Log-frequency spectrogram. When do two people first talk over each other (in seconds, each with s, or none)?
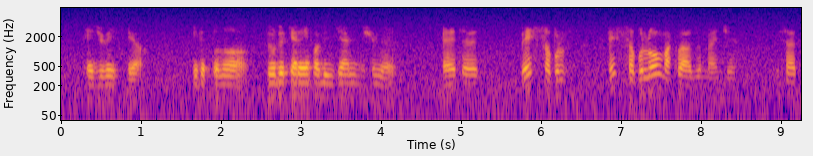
none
